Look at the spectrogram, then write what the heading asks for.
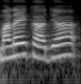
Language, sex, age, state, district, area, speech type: Telugu, female, 60+, Andhra Pradesh, Nellore, urban, spontaneous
